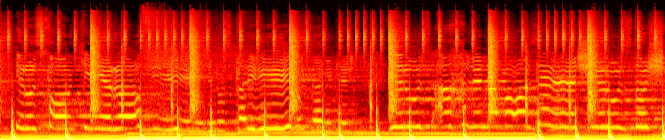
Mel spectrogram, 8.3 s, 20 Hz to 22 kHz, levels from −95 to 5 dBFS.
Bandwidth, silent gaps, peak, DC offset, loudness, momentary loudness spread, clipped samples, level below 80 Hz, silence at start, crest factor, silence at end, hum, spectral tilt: 14 kHz; none; 0 dBFS; under 0.1%; -13 LUFS; 5 LU; under 0.1%; -12 dBFS; 0 s; 10 dB; 0 s; none; -5 dB/octave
